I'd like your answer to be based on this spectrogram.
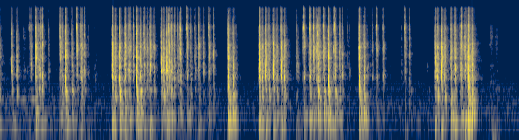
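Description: Fingertips of both hands type rapidly on the plastic keycaps of a backlit black plastic mechanical keyboard with clicky green switches, resting on a desk. Dense bursts of sharp, bright clicks come in quick runs separated by short pauses, each keystroke ringing only briefly with little low-end weight.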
